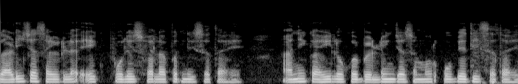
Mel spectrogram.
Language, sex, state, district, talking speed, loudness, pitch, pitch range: Marathi, male, Maharashtra, Pune, 195 wpm, -16 LUFS, 120 Hz, 115-120 Hz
